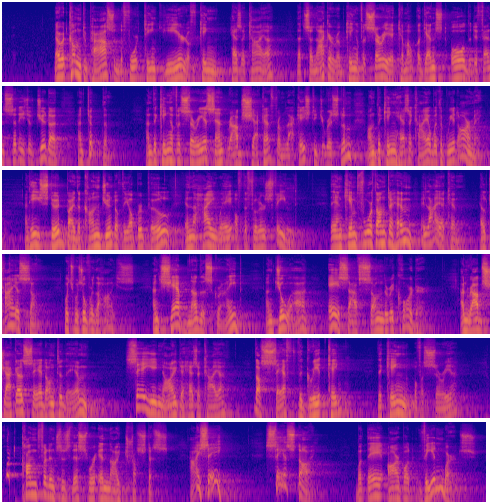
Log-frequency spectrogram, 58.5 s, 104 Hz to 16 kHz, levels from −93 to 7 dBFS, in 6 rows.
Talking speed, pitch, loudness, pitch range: 125 wpm, 125 Hz, -31 LUFS, 115-140 Hz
